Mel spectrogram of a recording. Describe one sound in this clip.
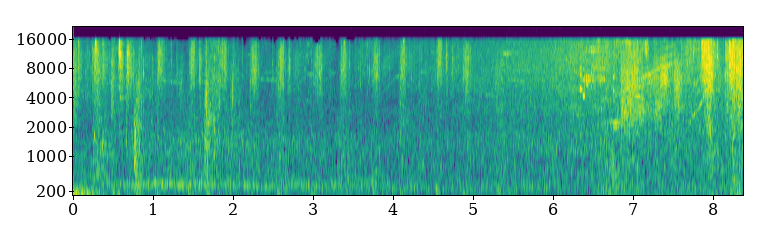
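Heavy armoured footsteps thud on dry ground.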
